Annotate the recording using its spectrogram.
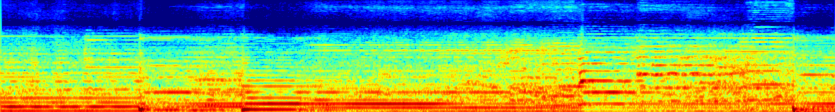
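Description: Live blues band playing without vocals, electric guitars and bass holding and changing notes; a sharp accent and chord change come about a second in.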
